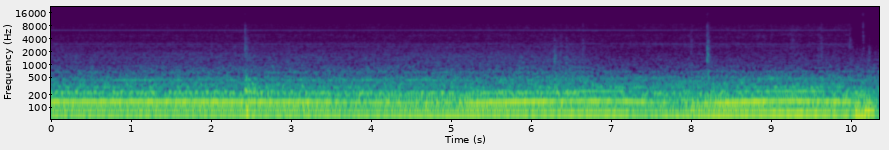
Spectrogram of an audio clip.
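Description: Mazda RX-7 FD's bridgeported turbo rotary engine idling steadily, heard from inside the cabin. Two faint clicks sound over it.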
